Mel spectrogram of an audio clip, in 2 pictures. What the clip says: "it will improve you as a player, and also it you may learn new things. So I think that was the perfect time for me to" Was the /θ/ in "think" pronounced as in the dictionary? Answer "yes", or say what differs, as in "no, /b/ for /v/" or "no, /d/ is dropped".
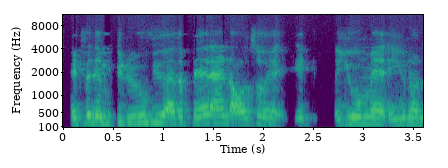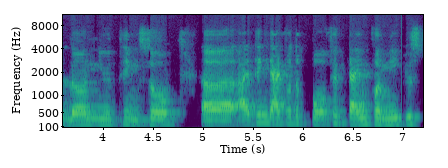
no, /t/ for /θ/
